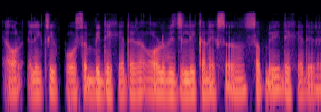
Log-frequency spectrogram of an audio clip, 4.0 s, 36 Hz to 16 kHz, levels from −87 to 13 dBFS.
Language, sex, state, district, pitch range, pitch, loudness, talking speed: Hindi, male, Arunachal Pradesh, Longding, 100-110 Hz, 105 Hz, -19 LUFS, 225 wpm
